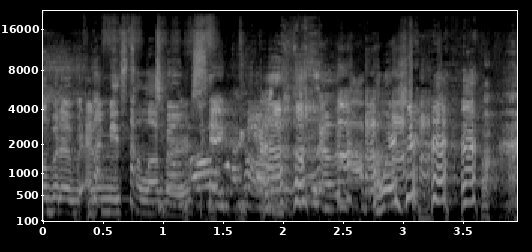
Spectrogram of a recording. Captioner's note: faintly speaking; everyone laughing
